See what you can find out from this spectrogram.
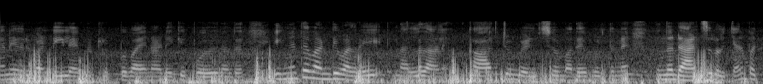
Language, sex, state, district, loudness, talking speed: Malayalam, female, Kerala, Kozhikode, -19 LUFS, 140 wpm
